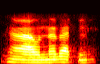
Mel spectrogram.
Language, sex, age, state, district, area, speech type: Telugu, male, 18-30, Telangana, Hyderabad, urban, conversation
